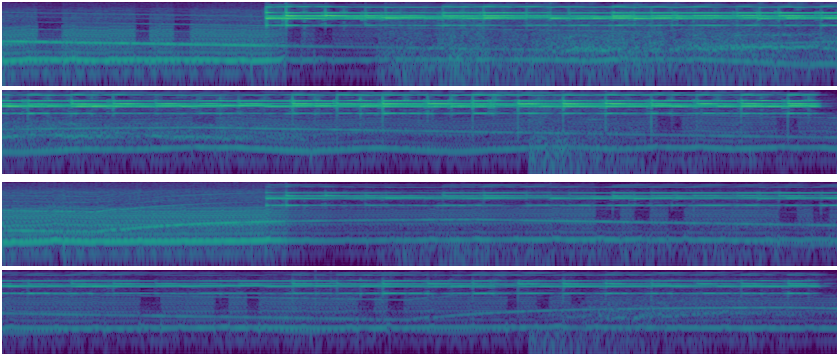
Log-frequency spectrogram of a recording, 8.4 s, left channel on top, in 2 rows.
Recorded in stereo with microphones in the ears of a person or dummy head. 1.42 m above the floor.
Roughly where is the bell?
Left.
